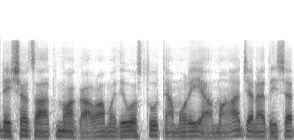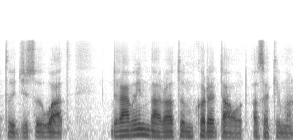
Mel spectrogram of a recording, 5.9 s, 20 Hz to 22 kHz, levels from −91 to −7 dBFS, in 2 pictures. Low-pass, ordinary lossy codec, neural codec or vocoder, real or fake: none; none; codec, 16 kHz, 0.3 kbps, FocalCodec; fake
